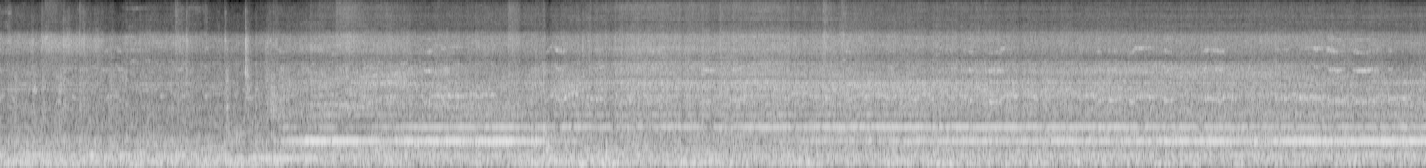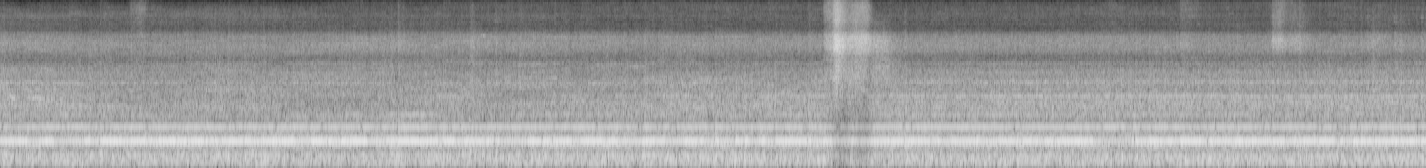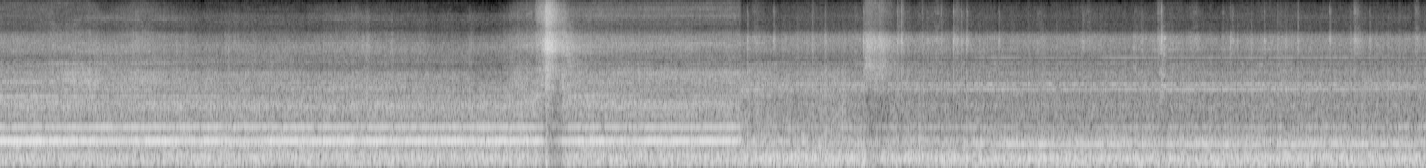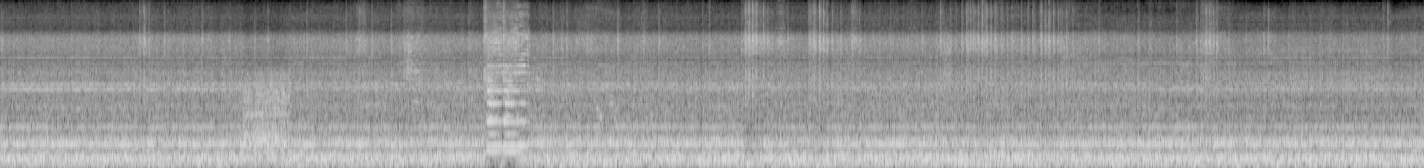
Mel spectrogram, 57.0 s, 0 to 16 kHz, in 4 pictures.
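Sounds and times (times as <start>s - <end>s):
train running noise: 0.0s - 57.0s
two-note whine: 2.5s - 36.0s.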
